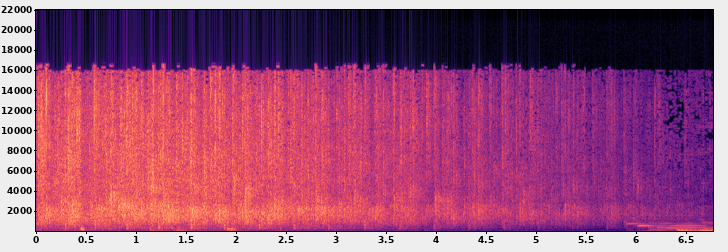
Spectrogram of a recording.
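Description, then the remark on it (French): A large audience claps steadily in a sustained, dense round of applause that fades slightly near the end, followed by a few sustained tonal notes of music. “Pour vous, égoïstement, ça fait une heure et demie que vous faites tout pour ne faire aucun bruit. Allez-y.”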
